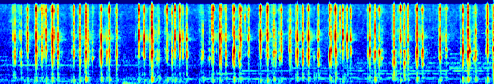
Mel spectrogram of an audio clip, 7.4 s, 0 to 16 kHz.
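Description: Fingertips type rapidly on a small 65% Bakeneko65 mechanical keyboard with Durock lavender switches, a plastic case, white plastic keycaps and the backlight on. About fifty short, dry, bright clacks with a low thock beneath them come in quick irregular bursts. Each keystroke dies away almost instantly with no ring.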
